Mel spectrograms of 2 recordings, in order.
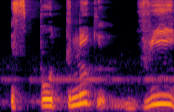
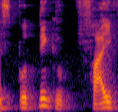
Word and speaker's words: Sputnik V: तो देखिए, स्पुतनिक वी जो कहा जाता है, ये सच में ये वी है, ये 5 नहीं है। इसे बहुत सारे लोग प्रोनाउंस करते हैं कि ये स्पुतनिक 5 है, रोमन अक्षर का, लेकिन ये 5 नहीं बल्कि वी ही है, ऐसा ये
